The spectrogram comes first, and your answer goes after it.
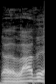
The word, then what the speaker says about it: Olave: That's how you pronounce his name. Olave.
